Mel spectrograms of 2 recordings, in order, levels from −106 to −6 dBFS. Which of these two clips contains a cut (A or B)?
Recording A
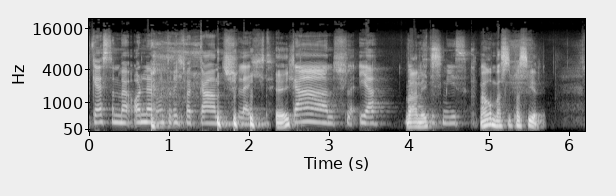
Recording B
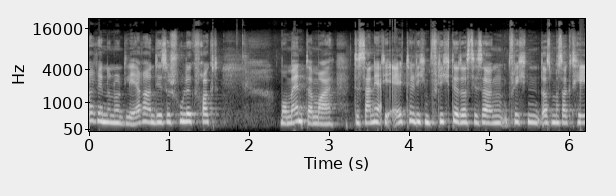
B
